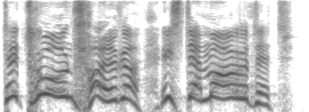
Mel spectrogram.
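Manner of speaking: very high, very loud alarm cry; shouted news. A narrator's reading. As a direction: call the news out across the hall. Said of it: "Jemand rief".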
